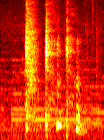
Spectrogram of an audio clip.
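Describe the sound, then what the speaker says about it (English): Several short, sharp coughs in a row, close by, spaced irregularly over a couple of seconds with no talking. "Okay, I'm just going to cough."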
